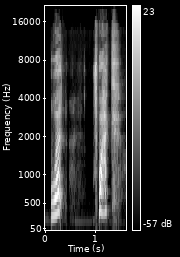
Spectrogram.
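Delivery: ordinary delivery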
